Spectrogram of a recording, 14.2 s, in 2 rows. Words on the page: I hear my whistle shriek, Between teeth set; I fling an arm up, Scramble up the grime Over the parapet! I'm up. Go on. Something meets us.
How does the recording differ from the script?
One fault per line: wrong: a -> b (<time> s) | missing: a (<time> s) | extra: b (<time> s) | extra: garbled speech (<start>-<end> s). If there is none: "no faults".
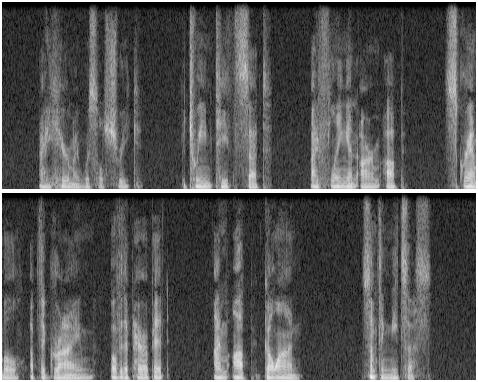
no faults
